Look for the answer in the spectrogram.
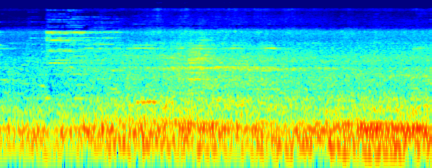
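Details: Bajaj auto rickshaw rolling: heavy rough rumble with grinding, rattling edge and faint squeals from a bad front wheel bearing, which is then changed.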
